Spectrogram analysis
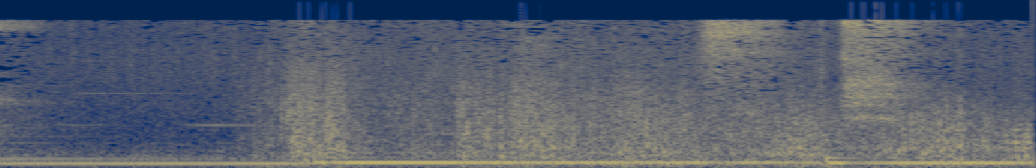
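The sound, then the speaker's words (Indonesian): Heavy rain pouring down, starting quieter and then swelling into a loud, continuous roaring hiss with deep rumbling underneath. “hal yang aku takutkan pun terjadi. Hujan turun dengan besarnya, membuat banjir yang besar pun tidak bisa terelakkan.”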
